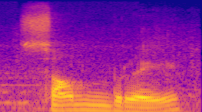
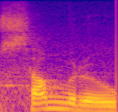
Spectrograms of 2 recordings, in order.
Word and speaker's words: Sombre: She had an Indian name, but once she married this person who was called Sombre, she also became known as Begum Samru, which is sort of a mispronunciation of Sombre.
